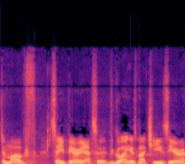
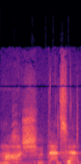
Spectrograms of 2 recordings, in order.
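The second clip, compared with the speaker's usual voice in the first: dismayed under breath; 3 semitones lower, 9 dB quieter, slower than usual. Retold or imitated. Realises tire is flat.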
